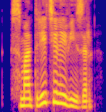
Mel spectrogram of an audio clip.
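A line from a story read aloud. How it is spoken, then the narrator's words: Stern order. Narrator (Russian): строго велела ей Светик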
